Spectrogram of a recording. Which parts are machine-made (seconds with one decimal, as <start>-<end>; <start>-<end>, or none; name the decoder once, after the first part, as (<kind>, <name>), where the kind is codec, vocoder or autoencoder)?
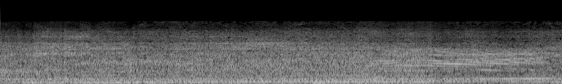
0.0-1.4 (codec, DAC); 3.6-4.5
